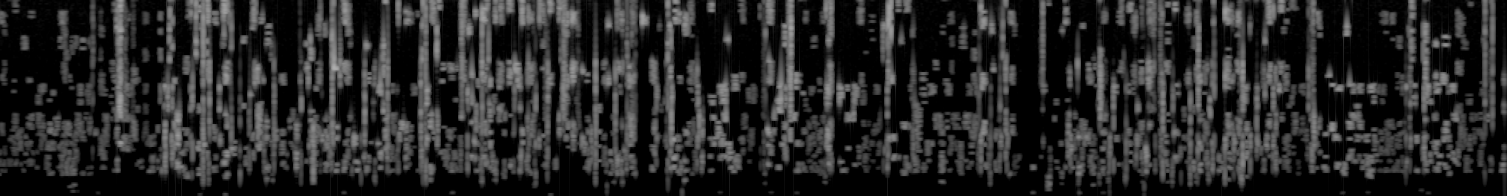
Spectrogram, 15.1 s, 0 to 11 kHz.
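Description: An oversized copper-colored penny replica, a solid disc that looks metallic, lies flat on a wooden table and is tapped and scratched with the long nail tips of both hands. Quiet, rapid, dry clicks and scratchy rasps run almost continuously, bright and high with almost no low end and no ring. The tone centers around 1.3 kHz.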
